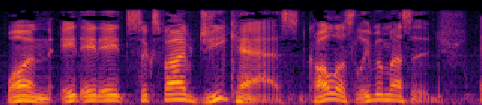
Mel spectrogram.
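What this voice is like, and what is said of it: Put-on radio announcer voice. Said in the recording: “Like my radio voice. I'm working on that. I'm going to talk like this from now on.”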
